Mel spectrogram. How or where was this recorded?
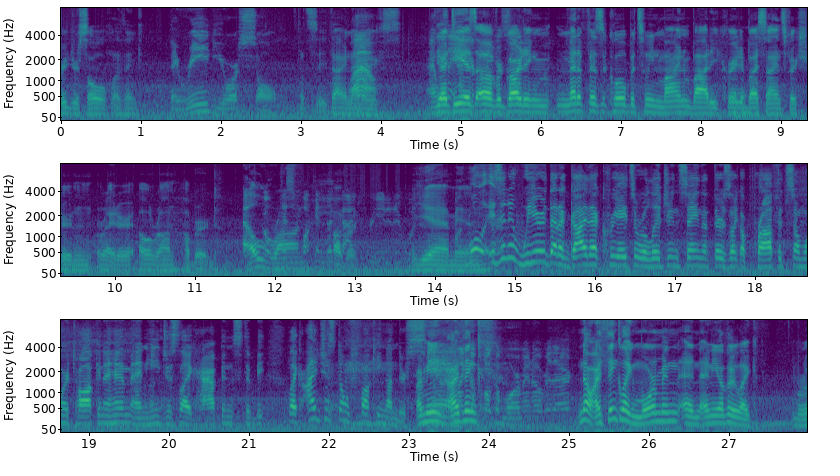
inside a vehicle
